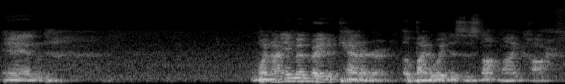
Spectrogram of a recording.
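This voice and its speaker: A man's voice: lowish voice, animated, normal speed, a little hiss or hum. A middle-aged man with a Hong Kong accent, giving a chatty public talk and asking the audience questions. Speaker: speaker. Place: large hall. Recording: echoey hall from far off, faint ambience.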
